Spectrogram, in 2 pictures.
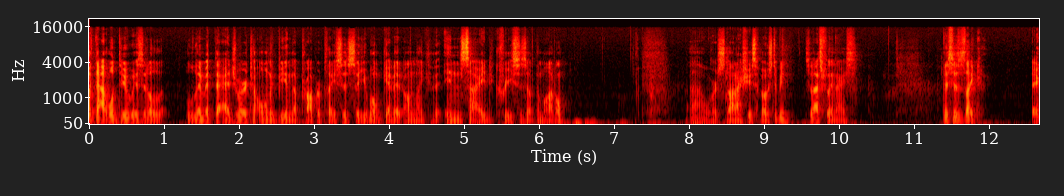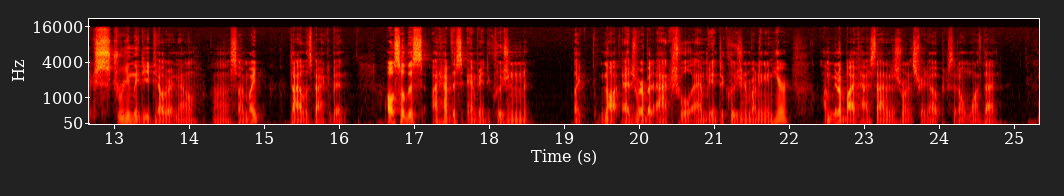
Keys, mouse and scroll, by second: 0.0 ctrl+space, 1.1 click, 1.4 KP_Decimal, 2.0 middle click, 2.2 shift+middle click, 9.8 shift+middle click, 10.4 middle click, 11.3 middle click, 13.8 click, 15.7 click, 17.7 click, 18.3 click, 22.3-23.4 drag, 24.5 ctrl+z.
